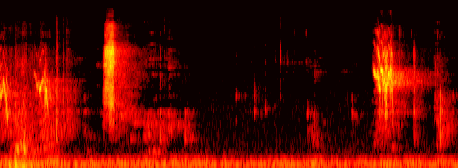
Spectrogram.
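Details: Budgerigar with soft twittering at the start, one loud high chirp, then a long quiet gap before another loud buzzy chirp.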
